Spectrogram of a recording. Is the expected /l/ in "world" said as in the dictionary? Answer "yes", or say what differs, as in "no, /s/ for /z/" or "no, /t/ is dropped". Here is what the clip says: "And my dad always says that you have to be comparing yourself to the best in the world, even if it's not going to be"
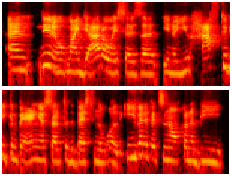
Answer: yes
